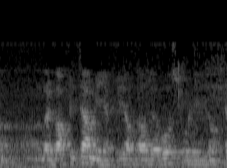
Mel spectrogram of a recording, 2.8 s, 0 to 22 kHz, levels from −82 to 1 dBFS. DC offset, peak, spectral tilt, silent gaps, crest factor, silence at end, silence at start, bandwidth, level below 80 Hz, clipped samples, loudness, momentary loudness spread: under 0.1%; -20 dBFS; -5.5 dB/octave; none; 16 dB; 0 s; 0 s; 7.6 kHz; -54 dBFS; under 0.1%; -36 LUFS; 8 LU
